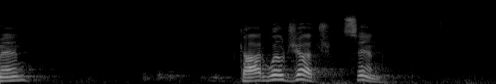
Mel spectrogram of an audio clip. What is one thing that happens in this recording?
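A middle-aged man speaks with animation into a microphone in a reverberant hall.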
